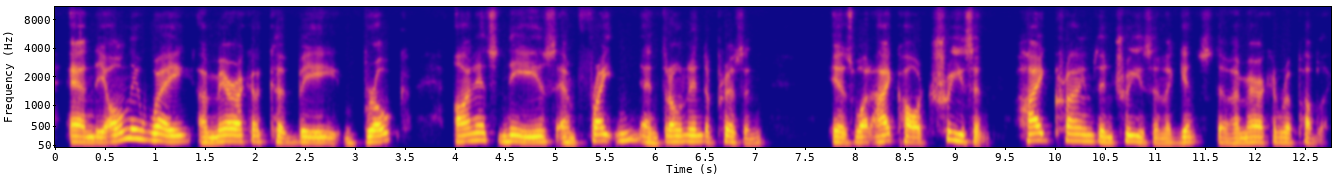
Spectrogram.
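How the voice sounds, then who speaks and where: Speaking at a fairly slow pace, the man has a medium pitch, a dark, mellow tone and very even loudness. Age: 70s. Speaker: conspiracy researcher. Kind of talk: interview conversation. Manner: hesitant, many fillers.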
